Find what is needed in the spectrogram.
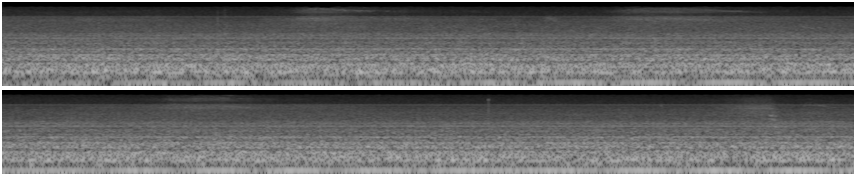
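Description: Steady low hum and room noise, with three faint, short hisses a few seconds apart as an e-cigarette with a freshly cleaned atomizer is puffed on.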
